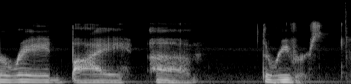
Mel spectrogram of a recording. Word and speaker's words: Reaver: Reaver. Ree or Longy. Okay, fine. You want to pronounce it the way they do in the show. Rever.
